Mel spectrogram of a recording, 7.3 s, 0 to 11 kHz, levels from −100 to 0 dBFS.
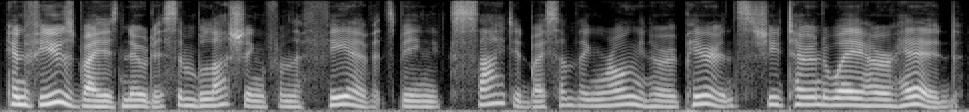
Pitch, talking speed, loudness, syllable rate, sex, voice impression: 195 Hz, 200 wpm, -19 LUFS, 5.4 syllables/s, female, feminine, middle-aged, tensed, bright, slightly clear, intellectual, calm, friendly, lively, slightly sharp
